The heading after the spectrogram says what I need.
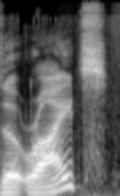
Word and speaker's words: writes: For example, the word writes and writes ends with an S, the sound S.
